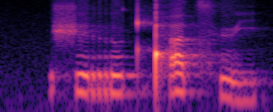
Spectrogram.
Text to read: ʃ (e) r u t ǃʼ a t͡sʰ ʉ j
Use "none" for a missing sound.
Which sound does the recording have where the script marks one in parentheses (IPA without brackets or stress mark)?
ɨ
